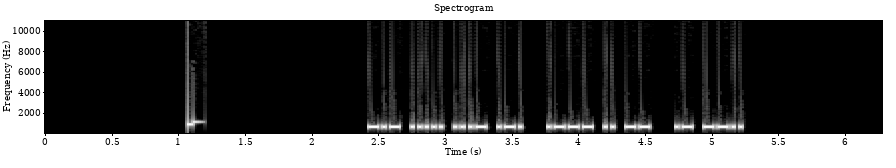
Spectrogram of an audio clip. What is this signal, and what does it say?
Morse code, heard as a keyed tone, about 41 wpm, 700 Hz. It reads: K5VR JIM AZ
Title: K1USN SST QSO Practice - 45wpm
